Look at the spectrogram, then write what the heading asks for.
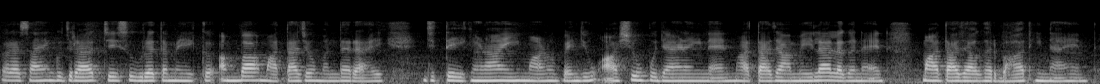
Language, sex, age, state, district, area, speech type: Sindhi, female, 45-60, Gujarat, Surat, urban, spontaneous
